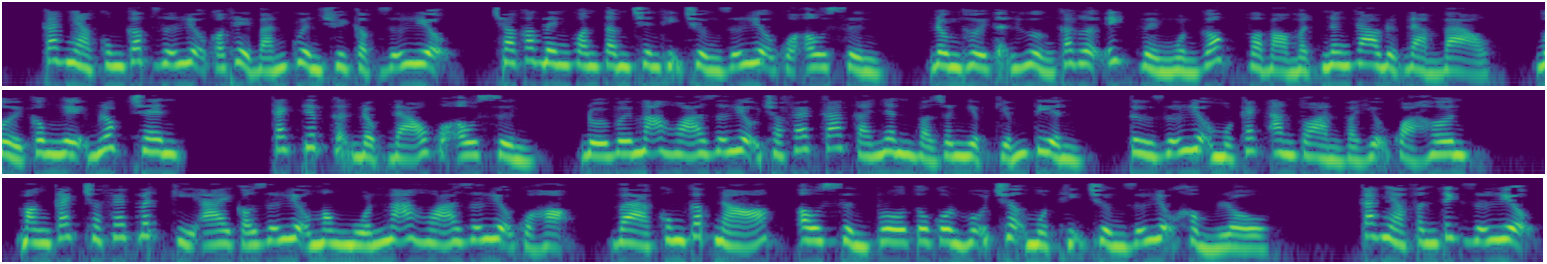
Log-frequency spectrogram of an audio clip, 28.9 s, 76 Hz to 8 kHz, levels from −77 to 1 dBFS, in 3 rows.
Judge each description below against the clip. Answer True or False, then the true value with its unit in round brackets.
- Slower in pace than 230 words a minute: False (250 wpm)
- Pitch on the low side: False (230 Hz)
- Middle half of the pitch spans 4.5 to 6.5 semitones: False (4.1 semitones)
